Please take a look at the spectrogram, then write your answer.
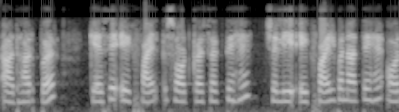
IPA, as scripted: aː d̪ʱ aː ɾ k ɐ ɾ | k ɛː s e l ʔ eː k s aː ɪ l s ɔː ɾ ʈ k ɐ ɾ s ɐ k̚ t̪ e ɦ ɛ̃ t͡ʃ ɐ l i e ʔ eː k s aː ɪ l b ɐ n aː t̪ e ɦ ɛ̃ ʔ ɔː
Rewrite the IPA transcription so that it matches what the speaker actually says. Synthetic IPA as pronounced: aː d̪ʱ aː ɾ p ɐ ɾ | k ɛː s e ʔ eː k f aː ɪ l s ɔː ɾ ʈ k ɐ ɾ s ɐ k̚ t̪ e ɦ ɛ̃ t͡ʃ ɐ l i e ʔ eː k f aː ɪ l b ɐ n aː t̪ e ɦ ɛ̃ ʔ ɔː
